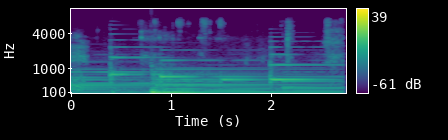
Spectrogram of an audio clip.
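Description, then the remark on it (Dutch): Three or four small knocks inside a Leica camera lens, each followed by a brief metallic ring, as a loose part shifts and taps within the lens. Fairly quiet, with no talking. “Dat is mijn Leica lens.”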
